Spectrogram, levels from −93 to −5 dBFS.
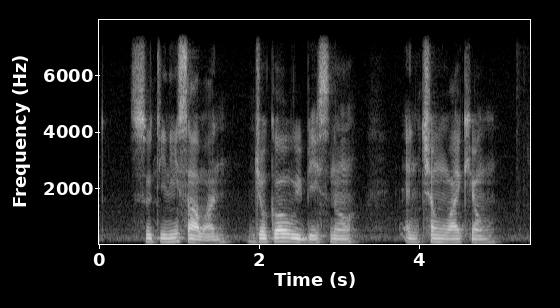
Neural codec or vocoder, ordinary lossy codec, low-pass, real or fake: none; none; 7.2 kHz; real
